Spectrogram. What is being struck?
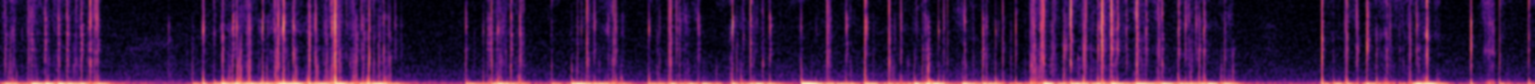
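Metal mesh microphone grille.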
